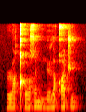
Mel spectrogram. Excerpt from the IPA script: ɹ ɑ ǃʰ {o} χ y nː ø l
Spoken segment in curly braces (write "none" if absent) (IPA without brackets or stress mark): o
